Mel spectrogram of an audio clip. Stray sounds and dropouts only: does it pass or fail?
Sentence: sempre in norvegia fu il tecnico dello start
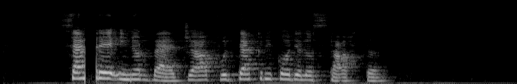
fail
